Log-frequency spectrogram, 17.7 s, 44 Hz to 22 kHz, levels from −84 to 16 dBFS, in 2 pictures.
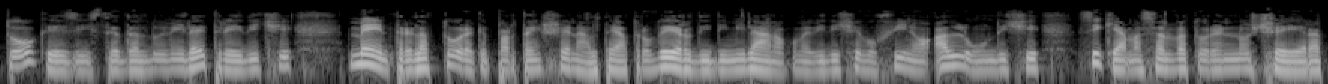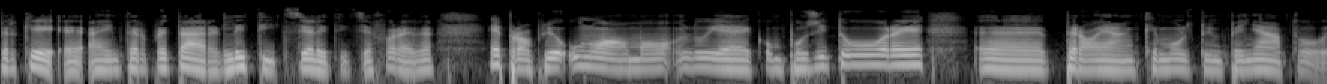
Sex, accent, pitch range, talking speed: female, native, 130-155 Hz, 150 wpm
